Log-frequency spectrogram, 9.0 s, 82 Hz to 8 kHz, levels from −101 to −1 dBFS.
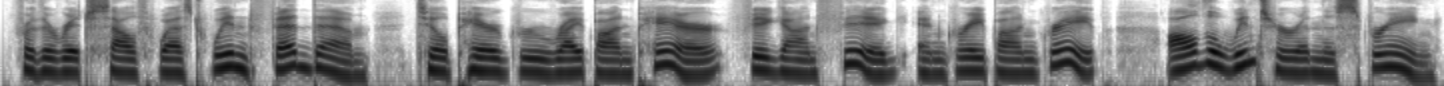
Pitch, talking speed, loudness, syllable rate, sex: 190 Hz, 175 wpm, -17 LUFS, 3.7 syllables/s, female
